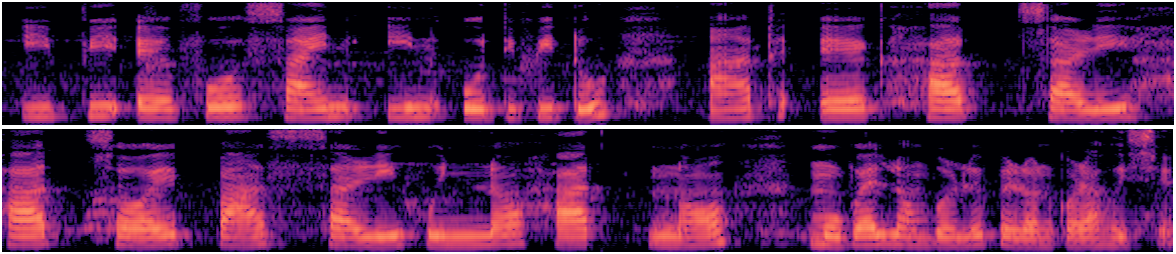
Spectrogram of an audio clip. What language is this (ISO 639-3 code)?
asm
